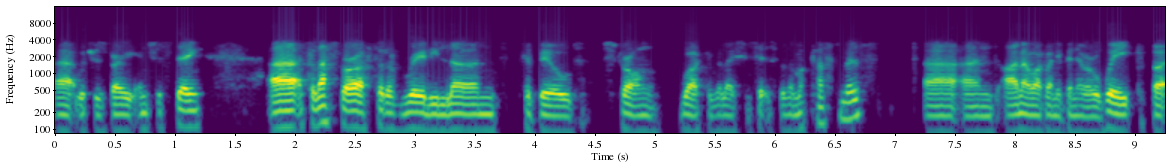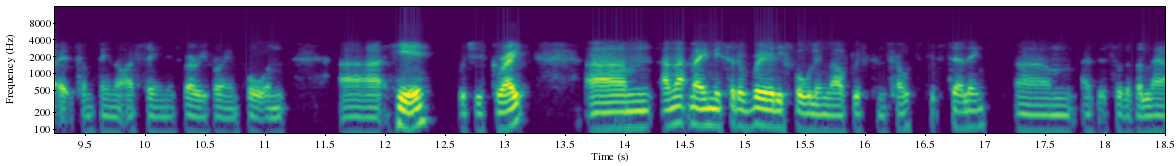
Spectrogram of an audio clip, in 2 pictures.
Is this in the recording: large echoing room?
no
